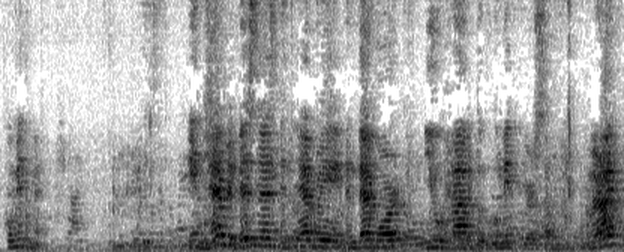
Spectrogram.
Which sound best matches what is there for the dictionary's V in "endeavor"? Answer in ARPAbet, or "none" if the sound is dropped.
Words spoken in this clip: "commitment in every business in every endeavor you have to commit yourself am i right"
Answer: F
